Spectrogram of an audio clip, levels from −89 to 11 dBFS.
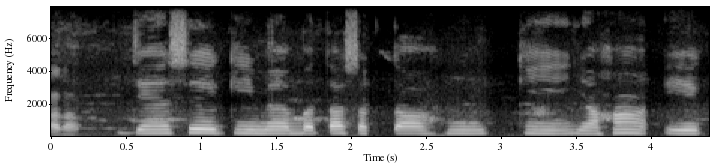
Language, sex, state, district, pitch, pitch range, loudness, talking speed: Hindi, male, Madhya Pradesh, Bhopal, 210 Hz, 205-220 Hz, -17 LUFS, 125 wpm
